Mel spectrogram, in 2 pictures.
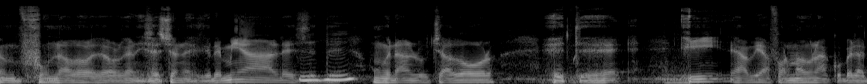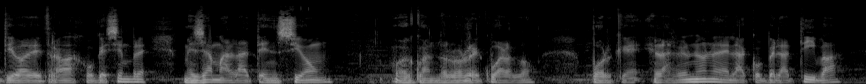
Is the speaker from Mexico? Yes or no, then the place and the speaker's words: no; Buenos Aires, Argentina; born there; now in Merlo, Argentina; No, yo nací en Buenos Aires. Vine acá por primera vez hace 68 años aproximadamente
